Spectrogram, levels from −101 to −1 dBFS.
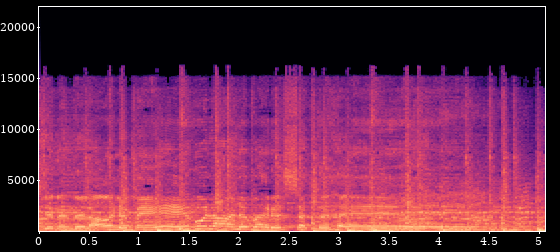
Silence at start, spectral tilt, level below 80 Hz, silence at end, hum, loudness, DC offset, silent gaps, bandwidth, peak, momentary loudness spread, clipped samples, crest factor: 0 s; -5 dB/octave; -20 dBFS; 0 s; none; -14 LUFS; under 0.1%; none; 16.5 kHz; -2 dBFS; 5 LU; under 0.1%; 12 dB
